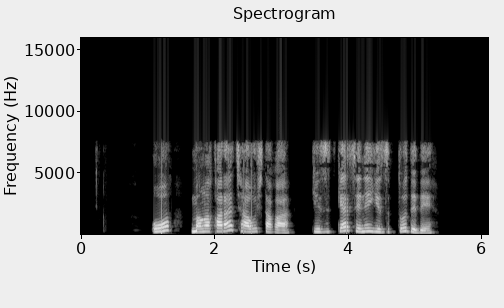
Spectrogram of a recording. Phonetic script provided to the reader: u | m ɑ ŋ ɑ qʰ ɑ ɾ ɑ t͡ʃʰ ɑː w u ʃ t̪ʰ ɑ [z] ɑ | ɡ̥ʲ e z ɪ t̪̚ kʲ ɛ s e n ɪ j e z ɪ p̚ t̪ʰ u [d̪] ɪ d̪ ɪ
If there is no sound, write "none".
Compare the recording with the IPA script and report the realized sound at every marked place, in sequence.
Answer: ʁ, d̪

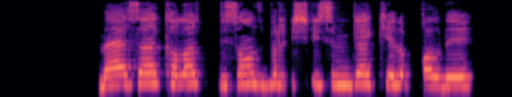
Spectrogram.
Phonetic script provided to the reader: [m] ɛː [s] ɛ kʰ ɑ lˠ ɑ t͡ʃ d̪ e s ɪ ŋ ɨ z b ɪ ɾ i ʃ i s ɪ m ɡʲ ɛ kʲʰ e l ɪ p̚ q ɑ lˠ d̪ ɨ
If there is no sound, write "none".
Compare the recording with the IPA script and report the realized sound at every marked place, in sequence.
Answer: m, s

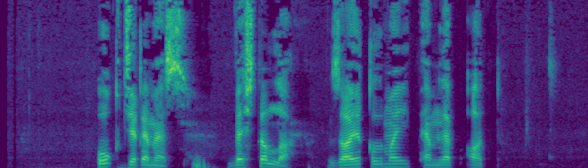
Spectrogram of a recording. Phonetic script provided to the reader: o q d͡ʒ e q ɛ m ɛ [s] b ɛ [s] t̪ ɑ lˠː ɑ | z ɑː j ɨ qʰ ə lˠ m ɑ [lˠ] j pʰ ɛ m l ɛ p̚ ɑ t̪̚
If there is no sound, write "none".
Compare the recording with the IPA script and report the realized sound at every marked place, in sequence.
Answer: s, ʃ, none

